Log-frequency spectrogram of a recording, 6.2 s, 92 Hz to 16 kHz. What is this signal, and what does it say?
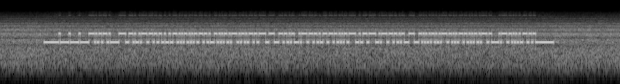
RTTY (75 baud, 850 Hz shift), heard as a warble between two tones, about 1600 Hz centre, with radio static. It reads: THE PASS USED TO BE A STATE BORDER SEVERAL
